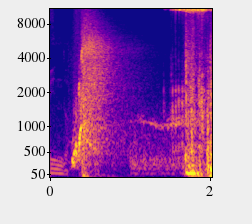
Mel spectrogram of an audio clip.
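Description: Sharp whip crack from the anime's soundtrack, sudden about a third of a second in and fading over about a second, as a prisoner is lashed. A high thin tone and a low thud come in near the end.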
